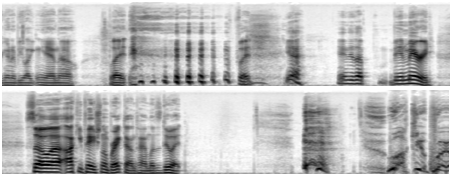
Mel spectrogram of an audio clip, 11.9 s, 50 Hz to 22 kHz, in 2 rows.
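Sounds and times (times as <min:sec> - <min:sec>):
speech: 0:00.0 - 0:08.5, 0:10.0 - 0:11.9
throaty cough: 0:10.0 - 0:11.9.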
